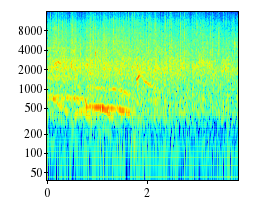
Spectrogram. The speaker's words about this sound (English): Does anybody want fresh favor in your life? Give God a hand clap.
